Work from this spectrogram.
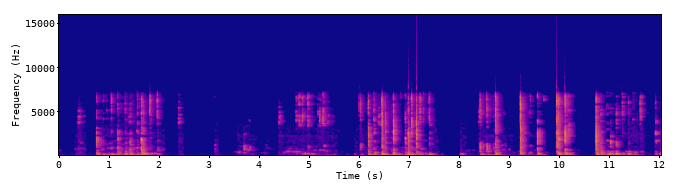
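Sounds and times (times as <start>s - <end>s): typing on computer keyboard: 0.8s - 2.1s, 6.0s - 7.6s, 8.4s - 12.0s.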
